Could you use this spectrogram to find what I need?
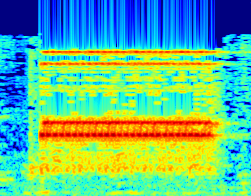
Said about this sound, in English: Sorry, the phone rang. I just unplugged it.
